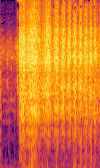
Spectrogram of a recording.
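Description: Yellow DeWalt cordless impact driver driving a screw into a wooden plank. It makes a loud, dense hammering rattle that starts about half a second in, holds steady, and stops abruptly at the end.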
